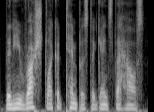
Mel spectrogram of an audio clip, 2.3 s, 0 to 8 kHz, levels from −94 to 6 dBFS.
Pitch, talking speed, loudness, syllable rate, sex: 105 Hz, 235 wpm, -21 LUFS, 6.0 syllables/s, male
